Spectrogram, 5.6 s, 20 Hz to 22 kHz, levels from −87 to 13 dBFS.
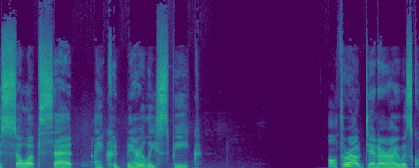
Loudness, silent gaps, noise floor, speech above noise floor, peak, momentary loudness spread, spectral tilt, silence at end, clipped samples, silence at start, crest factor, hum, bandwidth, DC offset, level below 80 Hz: -17 LUFS; 3.67-4.15 s; -69 dBFS; 52 dB; -2 dBFS; 11 LU; -3 dB/octave; 0 s; under 0.1%; 0 s; 16 dB; none; over 20 kHz; under 0.1%; -60 dBFS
